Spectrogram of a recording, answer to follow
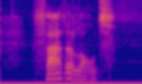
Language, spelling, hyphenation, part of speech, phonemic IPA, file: Dutch, vaderland, va‧der‧land, noun, /ˈvaː.dərˌlɑnt/, Nl-vaderland.ogg
- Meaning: 1. fatherland, one's own native land/nation and/or the country of one's forefathers, the possible object of patriotism 2. Heaven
